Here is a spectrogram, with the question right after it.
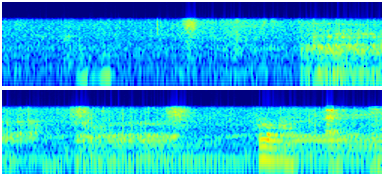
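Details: Labrador Retriever and a Papillon playing together; after a quiet start, a sustained, harmonic, grumbling growl runs through the second half, then a louder, higher, whine-like note breaks in near the end, with a few soft thumps earlier.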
